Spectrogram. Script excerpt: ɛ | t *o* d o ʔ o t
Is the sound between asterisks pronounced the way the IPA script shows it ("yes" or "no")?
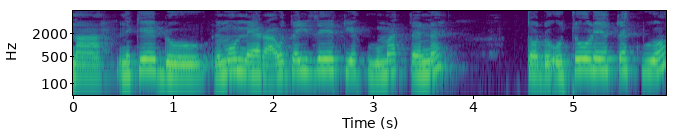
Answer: no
